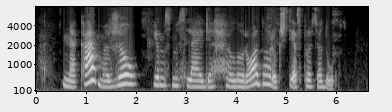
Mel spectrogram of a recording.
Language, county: Lithuanian, Kaunas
